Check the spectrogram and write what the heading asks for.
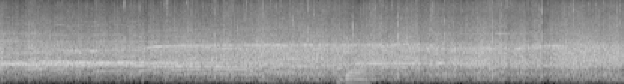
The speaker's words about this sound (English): Let's give them applause as they leave the stage.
